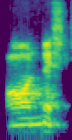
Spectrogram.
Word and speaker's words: honest: but in this FC silent so as we pronounce honest not honest honest so due to that I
